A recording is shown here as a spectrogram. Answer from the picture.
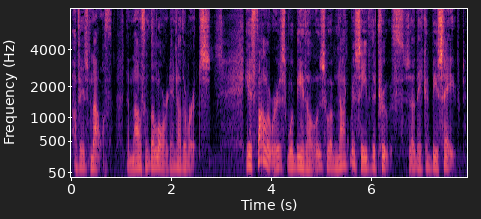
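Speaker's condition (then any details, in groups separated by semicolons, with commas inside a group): No condition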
